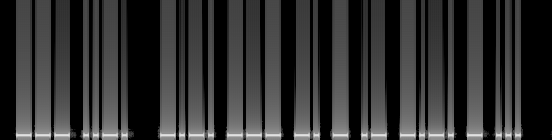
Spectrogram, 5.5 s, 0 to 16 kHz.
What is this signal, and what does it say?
Morse code, heard as a keyed tone, about 25 wpm, 600 Hz. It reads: OF CONTACTS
